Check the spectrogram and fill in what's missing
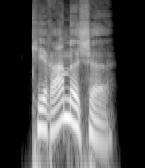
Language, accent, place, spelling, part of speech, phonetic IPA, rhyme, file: German, Germany, Berlin, keramische, adjective, [keˈʁaːmɪʃə], -aːmɪʃə, De-keramische.ogg
- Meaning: inflection of keramisch: 1. strong/mixed nominative/accusative feminine singular 2. strong nominative/accusative plural 3. weak nominative all-gender singular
